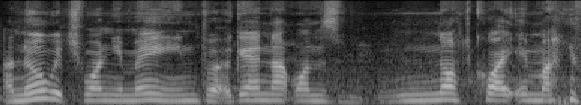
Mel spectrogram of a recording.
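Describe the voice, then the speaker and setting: A woman with a Cumbrian accent at a fairly slow pace. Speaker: mobility vlogger, wheelchair user. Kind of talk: live stream casual chat. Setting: outdoors, on the promenade.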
